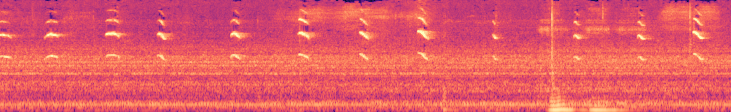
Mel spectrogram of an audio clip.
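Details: Newly hatching quail chicks peeping in a home incubation, a rapid series of faint high falling chirps, over a constant machine hum with a couple of soft low thumps.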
